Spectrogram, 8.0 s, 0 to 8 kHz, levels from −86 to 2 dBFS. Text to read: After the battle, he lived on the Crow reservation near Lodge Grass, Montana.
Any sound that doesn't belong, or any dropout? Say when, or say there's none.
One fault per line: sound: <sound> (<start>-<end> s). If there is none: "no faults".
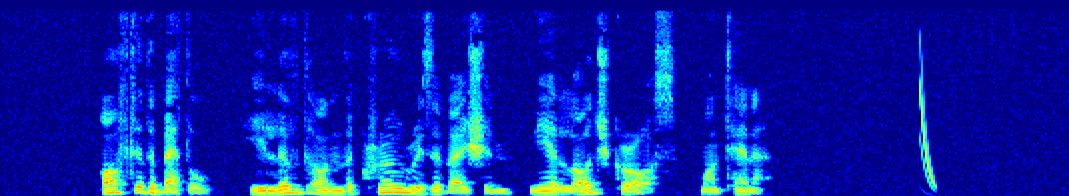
sound: chirp (6.9-7.0 s)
